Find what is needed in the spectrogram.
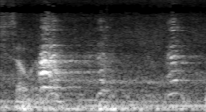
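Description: Wind rumbling on the microphone, with a dog's short falling whine about a quarter second in.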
